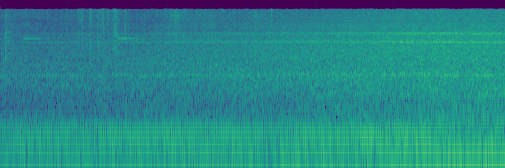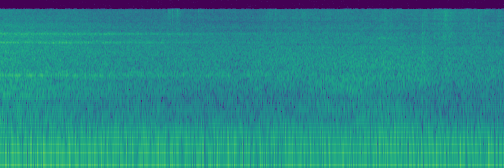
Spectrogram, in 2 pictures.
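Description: A motor vehicle passing by: a steady engine and road noise that swells to its loudest around the middle and eases off toward the end.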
